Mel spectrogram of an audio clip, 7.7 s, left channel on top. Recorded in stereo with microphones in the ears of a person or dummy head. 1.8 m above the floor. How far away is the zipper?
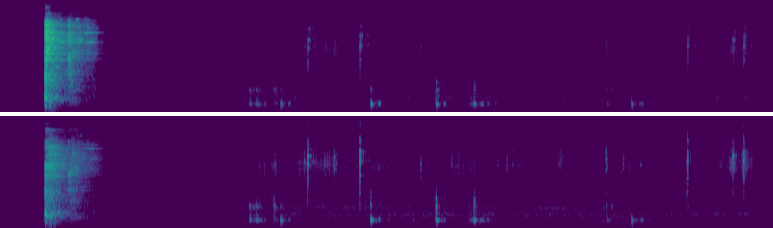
I don't hear a zipper.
